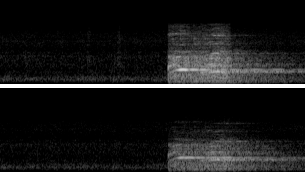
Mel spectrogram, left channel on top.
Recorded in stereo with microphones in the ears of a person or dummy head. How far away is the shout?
About 1.0 m.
